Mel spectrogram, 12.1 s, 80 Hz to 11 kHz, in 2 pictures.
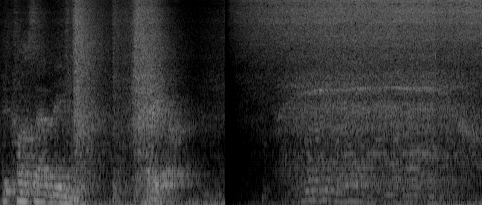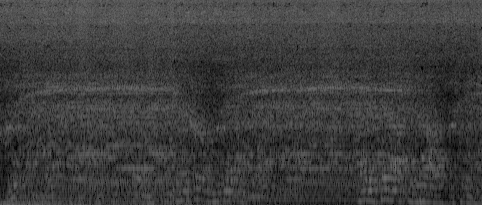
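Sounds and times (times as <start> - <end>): small motor whirring with hiss: 2.9 - 12.0.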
